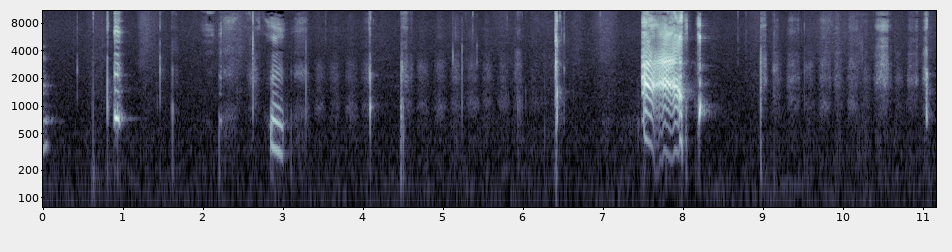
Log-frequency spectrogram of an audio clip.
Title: Hiccups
